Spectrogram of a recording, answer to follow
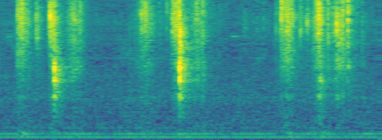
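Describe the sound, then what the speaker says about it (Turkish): A few quiet knife strokes tap against a cutting board while thinly slicing green beans, spaced apart with short pauses, over a low steady background hum. "Şimdi fasulyelerimizi güzelce doğruyoruz ince ince."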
